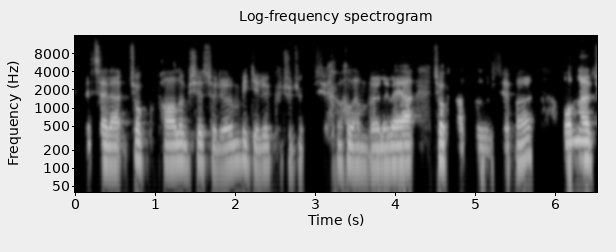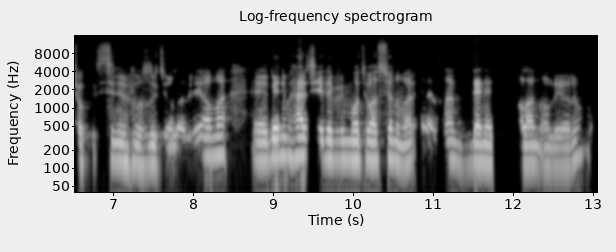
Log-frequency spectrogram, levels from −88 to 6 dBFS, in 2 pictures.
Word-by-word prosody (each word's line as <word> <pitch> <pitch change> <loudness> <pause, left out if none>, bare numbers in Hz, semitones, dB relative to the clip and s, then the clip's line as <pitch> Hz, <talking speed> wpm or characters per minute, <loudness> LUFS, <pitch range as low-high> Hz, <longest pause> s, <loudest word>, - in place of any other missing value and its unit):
mesela 120 - -1
çok 135 -2 -3
pahalı 125 0 +1
bir 120 - -9
şey 130 -2 -2
söylüyorum. 115 +2 -4
Bir 135 - -2
geliyor 115 0 -5
küçücük - - -13
bir - - -30
şey 450 - -9
falan 115 -4 -3
böyle 110 +1 -1
veya 120 0 +5 0.3
çok - - +2
tatsız 110 -1 -8
bir - - -18
şey 110 - -4
falan, 135 +6 -1 0.4
onlar 140 +1 +6
çok - - -3
sinir 130 -3 -2
bozucu 120 0 -2
olabiliyor 120 +8 -2
ama, 170 +1 +2 0.3
eee, 135 -1 +2
benim 160 +1 +5
her 160 +1 +6
şeyde 145 -1 +3
bir 140 - -6
motivasyonum 140 -1 +2
var. 125 - 0
En - - -4 0.2
azından 125 -2 -7
dene 125 -1 +6 0.4
falan 120 0 +1
oluyorum. 110 +8 -5
125 Hz, 170 wpm, -22 LUFS, 115-140 Hz, 0.4 s, onlar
